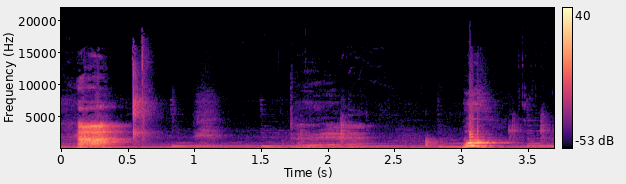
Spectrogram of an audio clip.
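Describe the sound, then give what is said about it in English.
A dog named Lupa barks twice, loud: one sharp bark at the start and another about three seconds later, with quieter sounds and faint voices in between. It barks at someone peeling bark from a tree. “You're able to start peeling some of the bark, and Lupa actually starts barking at you.”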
